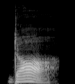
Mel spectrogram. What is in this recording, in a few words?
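"daw", US English; pronunciations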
